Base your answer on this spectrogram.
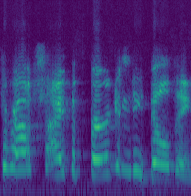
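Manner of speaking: very high, shrill, loud scream. Retelling a private-schooled kid trying to call movement; retelling a scream. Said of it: "and he was screaming".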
